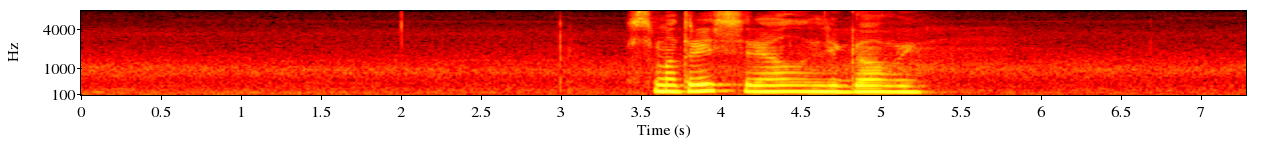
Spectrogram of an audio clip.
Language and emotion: Russian, neutral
